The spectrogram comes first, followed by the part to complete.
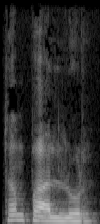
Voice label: "tampallur", Archi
